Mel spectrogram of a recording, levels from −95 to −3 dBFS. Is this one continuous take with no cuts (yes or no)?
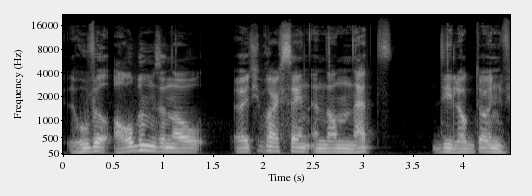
no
